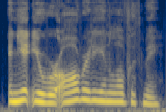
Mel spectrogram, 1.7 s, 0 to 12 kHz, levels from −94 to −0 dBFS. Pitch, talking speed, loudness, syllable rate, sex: 225 Hz, 325 wpm, -15 LUFS, 8.1 syllables/s, female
